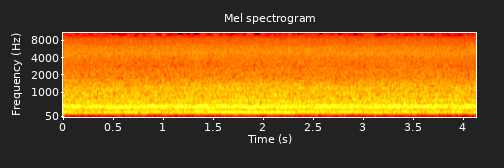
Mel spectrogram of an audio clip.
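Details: Honey bees massed at a hive entrance, an unbroken buzzing drone with stable low tones and a broad hiss, the swarm's loudness swelling only slightly.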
